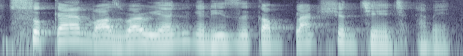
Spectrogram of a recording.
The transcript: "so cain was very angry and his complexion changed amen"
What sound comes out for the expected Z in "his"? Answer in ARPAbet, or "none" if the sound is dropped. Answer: Z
